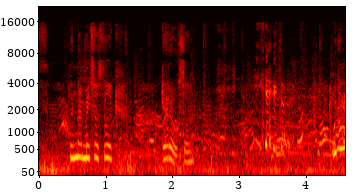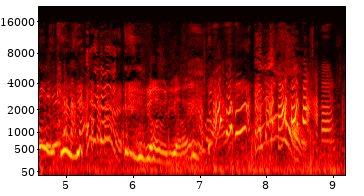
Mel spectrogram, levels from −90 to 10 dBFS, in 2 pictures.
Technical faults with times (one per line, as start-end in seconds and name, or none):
0.00-5.96 time-stretched section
